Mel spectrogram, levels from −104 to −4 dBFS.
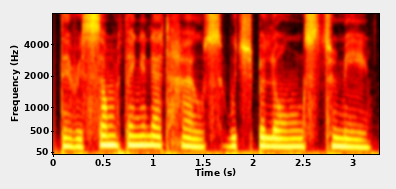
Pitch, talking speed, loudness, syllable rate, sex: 175 Hz, 185 wpm, -20 LUFS, 5.1 syllables/s, female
